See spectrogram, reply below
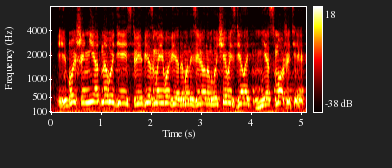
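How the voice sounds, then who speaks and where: An actor playing a defiant starship captain in an audio drama, commanding, threatening and emphatic. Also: male voice, fairly high pitch, a bit bright, slight background noise.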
